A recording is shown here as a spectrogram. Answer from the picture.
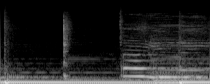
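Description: Live rock band: electric guitar through an amplifier over sustained low notes, with drums struck about every half second or so and cymbal hits.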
